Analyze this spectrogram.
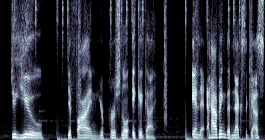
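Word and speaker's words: ikigai: that means to them how do you pronounce with m i guy right yeah i k i g a i i k i g a i okay guy all right we'll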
